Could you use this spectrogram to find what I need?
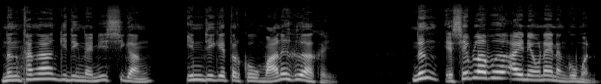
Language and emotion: Bodo, angry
